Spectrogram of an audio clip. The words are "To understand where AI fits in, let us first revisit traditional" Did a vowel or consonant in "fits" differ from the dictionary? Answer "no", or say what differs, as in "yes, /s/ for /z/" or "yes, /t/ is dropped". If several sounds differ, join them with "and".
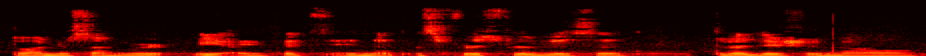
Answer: no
